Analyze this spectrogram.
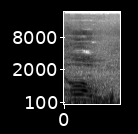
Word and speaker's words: ওম: এবং যেমন বৌমা বলেছে ওং, ওং না কিন্তু ওম। ওম শিখে যাও আজকে। ওম মানে অ উম, অ উম, এই তিন শব্দের মিলন হচ্ছে ওম, যেটা আমাদের বৈদিক শাস্ত্রে বলা আছে।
